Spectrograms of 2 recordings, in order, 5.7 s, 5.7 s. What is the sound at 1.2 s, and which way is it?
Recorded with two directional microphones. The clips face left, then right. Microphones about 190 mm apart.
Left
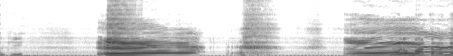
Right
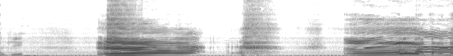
Sheep, 25° left (ahead or behind).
